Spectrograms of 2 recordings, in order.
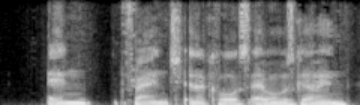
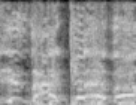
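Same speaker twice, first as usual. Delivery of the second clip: very high, scornful question; sarcastic shrieking teacher. Retold or imitated. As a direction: sneer it in a shrill falsetto. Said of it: "He went".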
